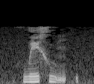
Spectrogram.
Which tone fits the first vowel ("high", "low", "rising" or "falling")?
rising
